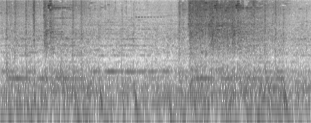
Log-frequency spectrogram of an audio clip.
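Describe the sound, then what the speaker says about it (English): Ice shatters in the video game Deadzone: Rogue, a bright crystalline crash that bursts out, fades, then flares again over constant gunfire-like rumble. "Shatter"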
